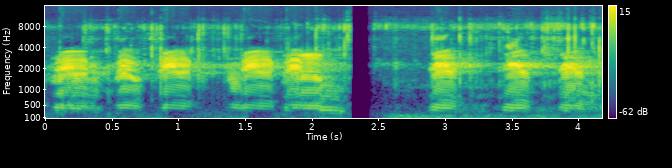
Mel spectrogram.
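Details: Yellow frogs calling and dancing at the start of the rains, enjoying the first rainfall; loud harmonic croaks pulse in short bursts about every half second, with a brief gap midway before the chorus resumes.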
